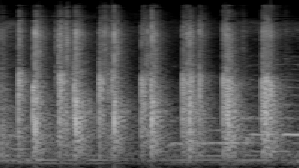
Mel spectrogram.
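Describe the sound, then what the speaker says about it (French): A church congregation claps in rhythmic bursts during a morning prayer service in Benin, steady and close, with no talk over the applause. "Donnez l'acclamation au Seigneur Jésus."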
